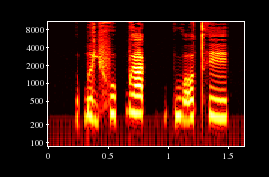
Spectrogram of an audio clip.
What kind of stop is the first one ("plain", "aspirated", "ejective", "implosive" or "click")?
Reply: implosive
